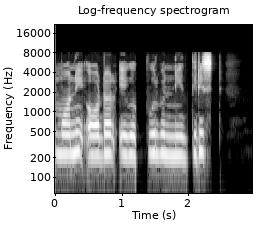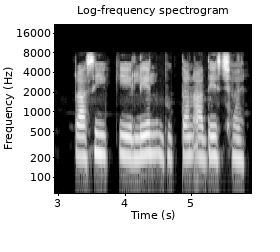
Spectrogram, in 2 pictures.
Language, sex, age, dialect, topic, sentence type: Maithili, female, 18-24, Bajjika, banking, statement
